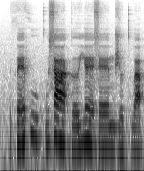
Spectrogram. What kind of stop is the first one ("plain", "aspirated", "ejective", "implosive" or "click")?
ejective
